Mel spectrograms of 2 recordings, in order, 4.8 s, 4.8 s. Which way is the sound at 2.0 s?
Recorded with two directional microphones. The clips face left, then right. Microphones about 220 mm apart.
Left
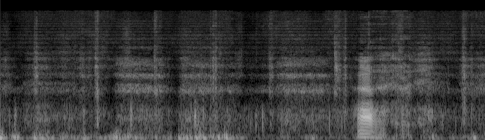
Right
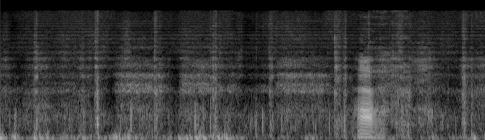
50° right (ahead or behind).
